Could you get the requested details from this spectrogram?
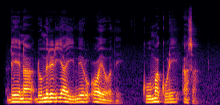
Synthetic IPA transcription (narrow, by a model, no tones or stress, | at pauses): denadomeɾeɾiaimeɾoʔɔjɔðɛ | kuːmakoɾeasa̰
